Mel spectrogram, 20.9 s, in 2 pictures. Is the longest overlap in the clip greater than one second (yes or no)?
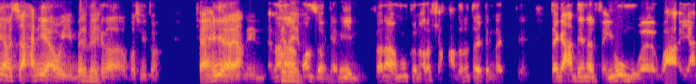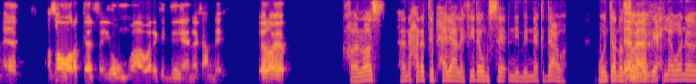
no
